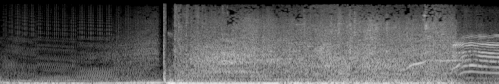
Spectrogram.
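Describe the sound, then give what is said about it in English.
A ship explodes in the sky in a video game: a sharp, heavy blast gives way to a sustained roaring rumble, and a short vocal cry comes near the end. “A ship blew up in the sky, and the explosion sort of knocked off our ledge.”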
